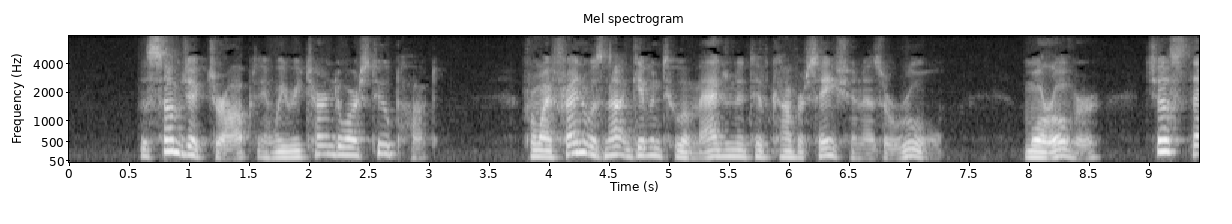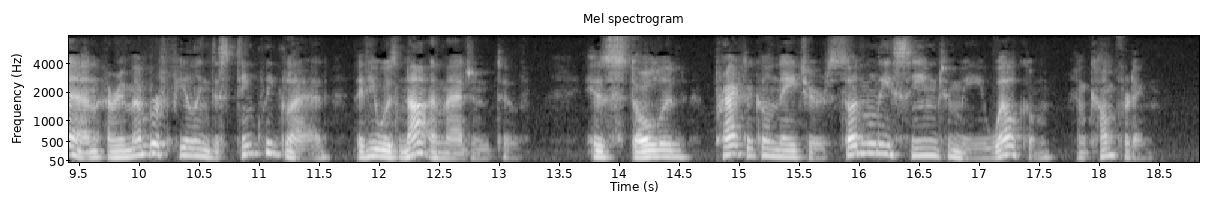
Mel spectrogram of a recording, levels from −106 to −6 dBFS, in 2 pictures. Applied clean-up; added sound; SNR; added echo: none; none; none; none.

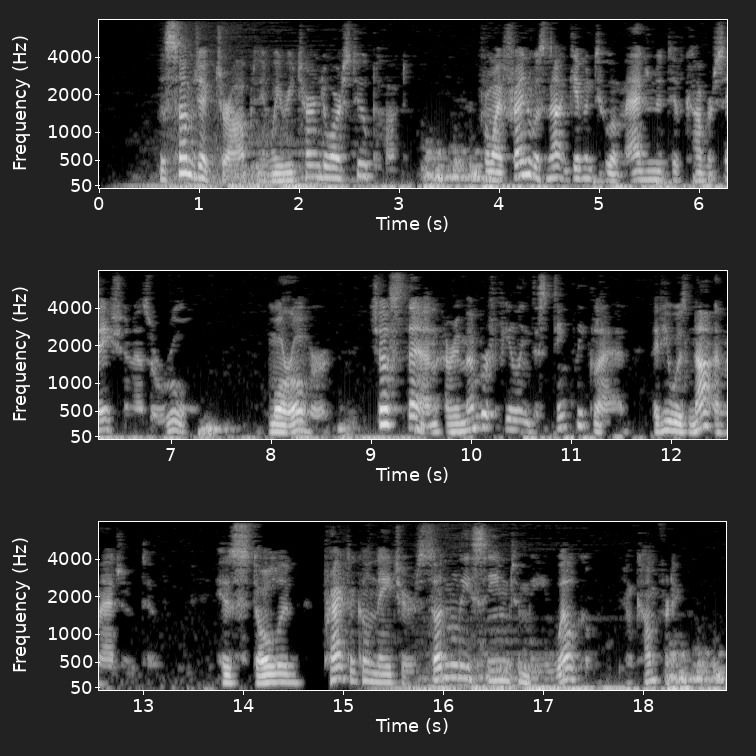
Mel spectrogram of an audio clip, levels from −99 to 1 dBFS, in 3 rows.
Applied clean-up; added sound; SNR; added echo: classical method Wiener filter.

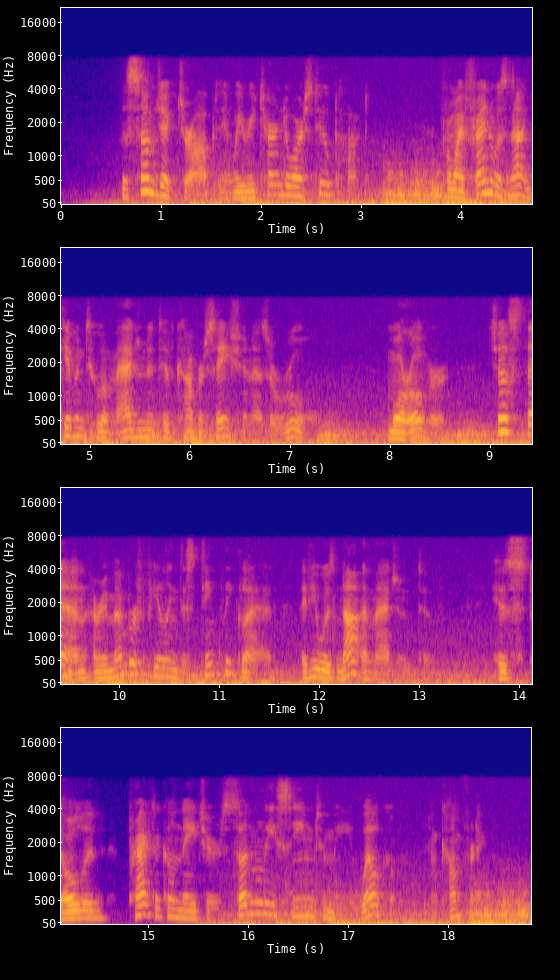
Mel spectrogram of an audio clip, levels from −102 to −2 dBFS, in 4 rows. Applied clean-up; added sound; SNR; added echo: none; Thunder / Rain; 0 dB; none.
